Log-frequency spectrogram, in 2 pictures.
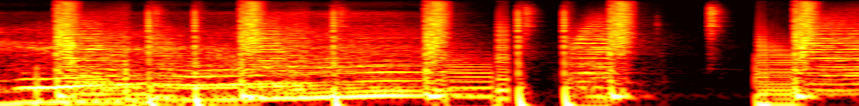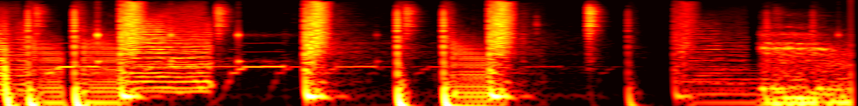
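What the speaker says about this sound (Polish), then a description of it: "Jak słychać, jeszcze jazdy się odbywają, ale już są to wolne przejazdy." Classic race car engines roar loudly and close on the Kielce track, revving up and down as cars pass slowly and shift gears, with brief gaps of quieter idling.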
